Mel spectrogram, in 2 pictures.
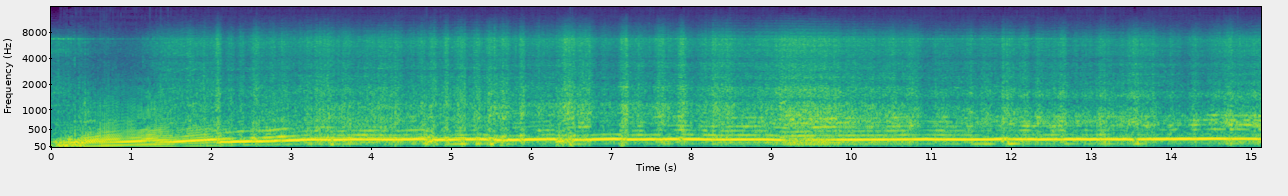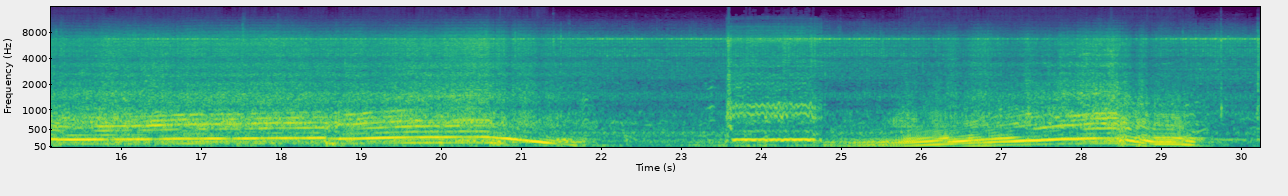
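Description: An off-road 4x4's engine revving up and held at high revs for about twenty seconds while driving through a deep mud pit, then dropping away. After a short lull it revs up and falls again near the end.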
